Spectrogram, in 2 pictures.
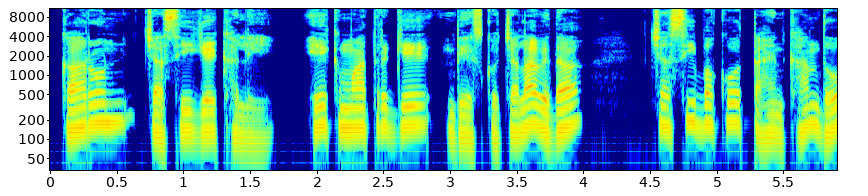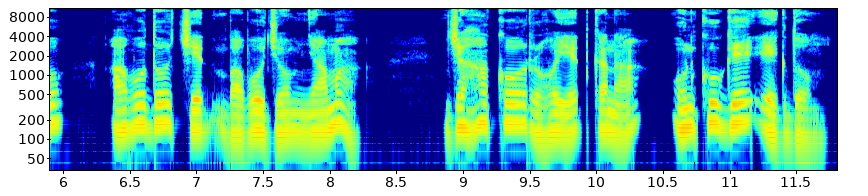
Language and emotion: Santali, neutral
